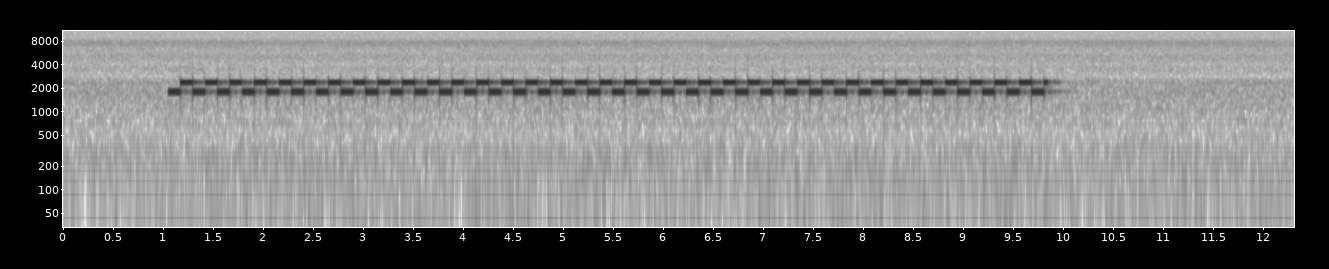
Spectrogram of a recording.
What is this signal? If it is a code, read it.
A tone that alternates evenly between two pitches, with room echo. There is no code.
